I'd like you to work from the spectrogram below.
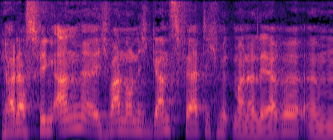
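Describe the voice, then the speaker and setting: Using a normal speaking voice, a man delivers his words fairly quickly, his pitch shifting in an ordinary way. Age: 30s. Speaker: farrier. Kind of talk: interview.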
